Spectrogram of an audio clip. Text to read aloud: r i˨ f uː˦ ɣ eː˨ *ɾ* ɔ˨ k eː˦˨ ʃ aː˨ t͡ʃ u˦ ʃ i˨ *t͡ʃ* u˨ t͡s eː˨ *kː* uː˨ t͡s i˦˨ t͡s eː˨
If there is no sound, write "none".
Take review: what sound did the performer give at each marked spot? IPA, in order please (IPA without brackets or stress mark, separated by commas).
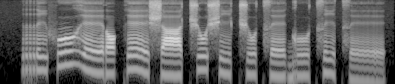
ɾ, t͡ʃ, ɡ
